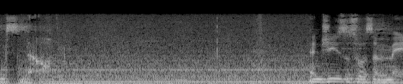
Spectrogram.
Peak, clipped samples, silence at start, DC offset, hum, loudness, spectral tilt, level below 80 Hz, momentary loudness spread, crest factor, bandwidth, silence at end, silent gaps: -8 dBFS; under 0.1%; 0 s; under 0.1%; none; -22 LUFS; -4 dB/octave; -32 dBFS; 7 LU; 12 dB; 11.5 kHz; 0 s; none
